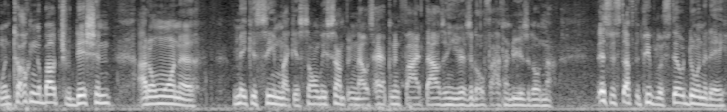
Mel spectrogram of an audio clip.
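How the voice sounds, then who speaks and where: A man with a fairly high pitch and a somewhat breathy voice speaks at a very fast pace with ordinary pitch variation. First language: Basaa. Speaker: vlogger on African spirituality. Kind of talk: casual monologue vlog. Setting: on the way to work.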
